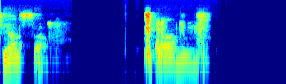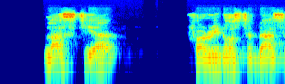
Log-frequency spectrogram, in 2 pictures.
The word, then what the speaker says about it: Janša: I think the J is pronounced Janša.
